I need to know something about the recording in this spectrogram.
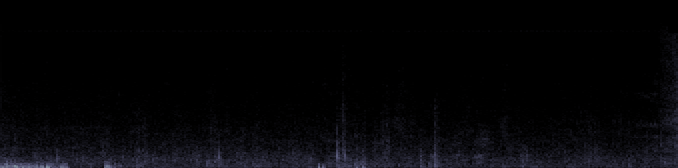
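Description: A vehicle rolling slowly over a rough dirt track, heard from inside the cab with the window open. A loud low rumble comes at the start, then a few scattered knocks and thumps from the ride.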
